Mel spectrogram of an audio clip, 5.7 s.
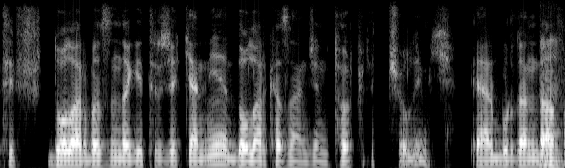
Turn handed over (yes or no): no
